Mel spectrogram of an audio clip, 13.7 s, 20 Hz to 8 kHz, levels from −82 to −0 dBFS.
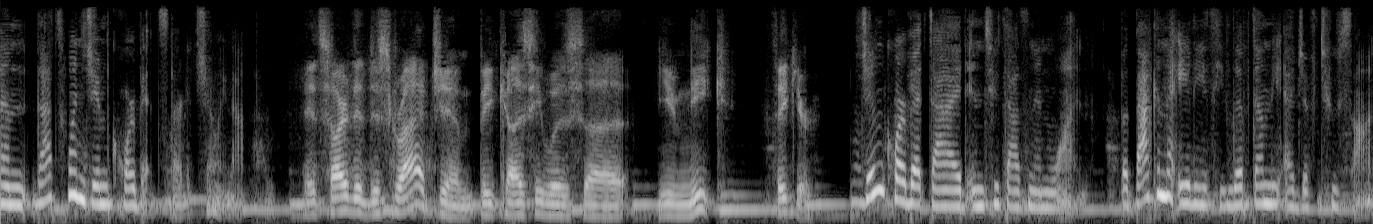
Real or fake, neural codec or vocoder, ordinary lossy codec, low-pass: fake; codec, 16 kHz in and 24 kHz out, 1 kbps, XY-Tokenizer; AAC, 32 kbps; 7.2 kHz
